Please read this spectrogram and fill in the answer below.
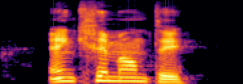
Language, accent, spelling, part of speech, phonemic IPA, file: French, France, incrémenter, verb, /ɛ̃.kʁe.mɑ̃.te/, LL-Q150 (fra)-incrémenter.wav
- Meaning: to increment (to increase in steps)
